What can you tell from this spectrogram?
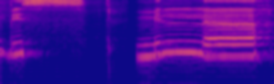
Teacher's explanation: اب دیکھیں بس جو ہے، بس سین پہ آواز چلے گی. بسم اللہ، اللہ کے لام کو باریک پڑھیں گے چونکہ اس سے پہلے زیر ہے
